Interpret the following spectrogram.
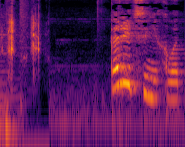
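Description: Background music stops with a few light clicks. After a short quiet, a young girl's voice speaks briefly about a second and a half in.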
